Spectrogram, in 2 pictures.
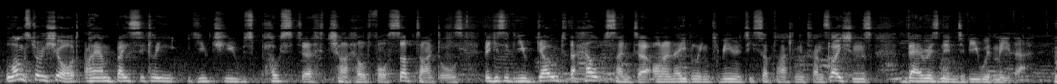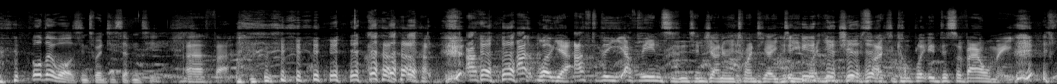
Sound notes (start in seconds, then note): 12.2 laughs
